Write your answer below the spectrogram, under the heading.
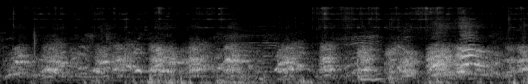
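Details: Many sled dogs at a trading post in Yukon Territory, Canada, excitedly barking as if asking to be picked to pull a cart that trains them for winter sled pulling; dense overlapping barks and yips throughout.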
